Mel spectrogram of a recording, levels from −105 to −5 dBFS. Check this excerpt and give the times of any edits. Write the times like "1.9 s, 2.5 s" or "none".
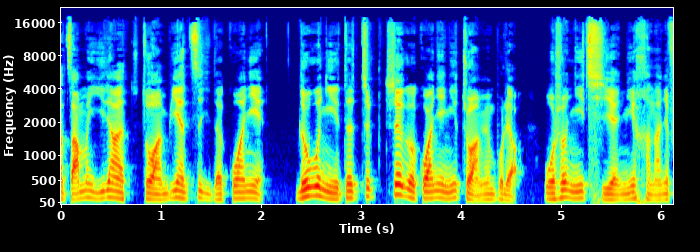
none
